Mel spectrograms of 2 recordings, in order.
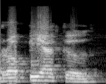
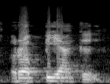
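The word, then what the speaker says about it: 六百: À, đáp án chúng ta là đáp án số 4 đọc là ropiaku, nó đọc đặc biệt ha, ropiaku.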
